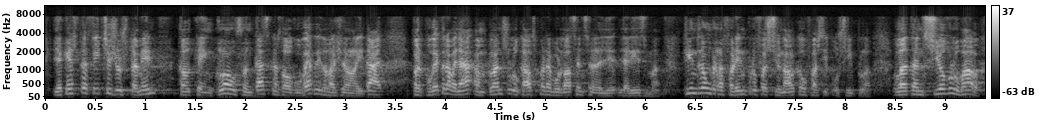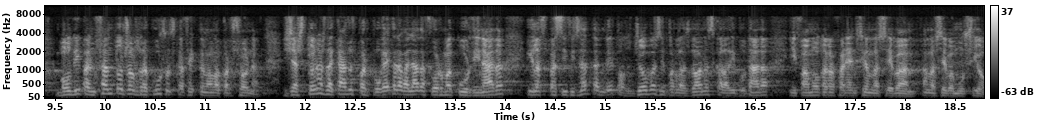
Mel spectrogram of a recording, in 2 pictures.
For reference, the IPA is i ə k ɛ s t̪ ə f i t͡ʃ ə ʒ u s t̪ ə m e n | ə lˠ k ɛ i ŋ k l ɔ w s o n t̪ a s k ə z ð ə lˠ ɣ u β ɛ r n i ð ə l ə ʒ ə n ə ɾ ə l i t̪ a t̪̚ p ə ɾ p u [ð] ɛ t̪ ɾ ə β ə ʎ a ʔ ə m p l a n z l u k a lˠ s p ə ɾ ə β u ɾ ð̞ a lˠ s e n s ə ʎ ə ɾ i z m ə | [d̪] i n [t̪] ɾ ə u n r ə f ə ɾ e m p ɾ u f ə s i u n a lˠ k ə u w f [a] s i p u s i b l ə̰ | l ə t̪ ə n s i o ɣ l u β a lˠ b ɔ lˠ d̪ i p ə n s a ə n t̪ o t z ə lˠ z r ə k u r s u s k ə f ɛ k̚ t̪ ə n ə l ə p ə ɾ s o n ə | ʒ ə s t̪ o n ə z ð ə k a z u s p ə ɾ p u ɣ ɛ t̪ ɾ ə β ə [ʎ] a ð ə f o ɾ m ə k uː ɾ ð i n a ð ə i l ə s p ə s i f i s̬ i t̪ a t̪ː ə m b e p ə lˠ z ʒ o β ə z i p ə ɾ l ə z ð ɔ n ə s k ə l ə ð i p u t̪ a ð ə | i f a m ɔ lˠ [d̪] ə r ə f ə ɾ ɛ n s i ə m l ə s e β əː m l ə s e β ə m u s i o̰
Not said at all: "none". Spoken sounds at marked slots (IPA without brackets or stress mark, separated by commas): ɣ, t̪, d̪, a, ʎ, t̪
